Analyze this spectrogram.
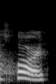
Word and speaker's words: horde: The horde presses in, the yelling grows louder. Actually, let me try to find if I'm actually pronouncing this right or not. Horde. Yeah, there definitely is H there, so yeah.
